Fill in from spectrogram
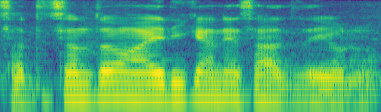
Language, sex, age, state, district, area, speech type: Malayalam, male, 60+, Kerala, Kollam, rural, spontaneous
